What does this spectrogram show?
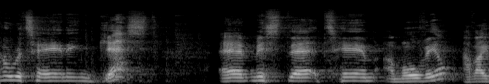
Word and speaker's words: Mulviel: Tim Amoreial. Have I pronounced your surname properly there again, Tim?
